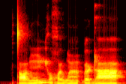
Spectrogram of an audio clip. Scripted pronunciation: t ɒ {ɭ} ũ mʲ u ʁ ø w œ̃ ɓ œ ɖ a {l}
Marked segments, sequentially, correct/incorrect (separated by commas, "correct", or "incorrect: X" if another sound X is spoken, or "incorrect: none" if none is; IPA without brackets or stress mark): incorrect: l, incorrect: none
